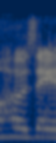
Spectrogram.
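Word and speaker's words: José: lien because I know Jose is spelled with a J but it's pronounced with an H and like when you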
